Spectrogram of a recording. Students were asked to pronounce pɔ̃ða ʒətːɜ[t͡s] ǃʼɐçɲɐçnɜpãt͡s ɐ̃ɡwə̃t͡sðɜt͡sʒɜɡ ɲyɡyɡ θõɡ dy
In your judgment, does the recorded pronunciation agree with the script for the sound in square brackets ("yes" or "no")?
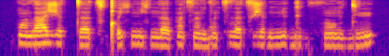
yes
